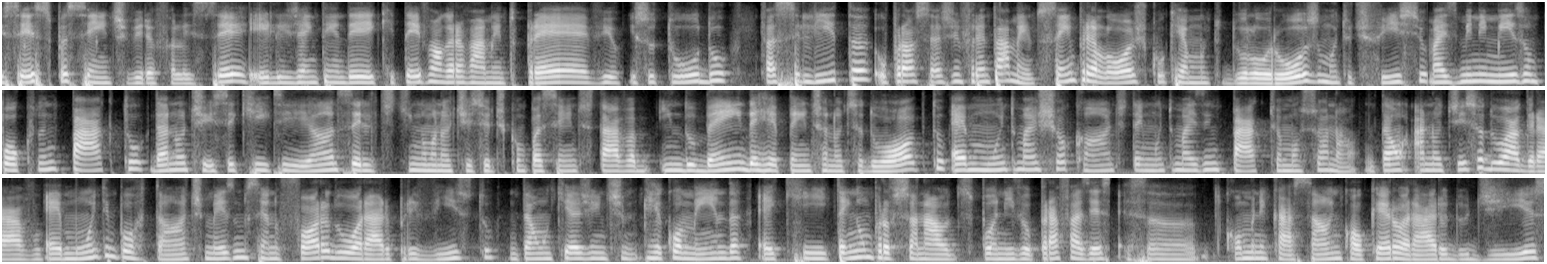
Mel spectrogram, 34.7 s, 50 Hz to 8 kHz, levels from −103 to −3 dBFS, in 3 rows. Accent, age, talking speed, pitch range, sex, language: Brazilian, 20-39, 175 wpm, 180-215 Hz, female, Portuguese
